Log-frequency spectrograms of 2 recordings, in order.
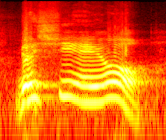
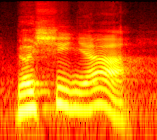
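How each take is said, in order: First: Loud, high, slow angry question. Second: Said in the usual way. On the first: Shown as a demonstration. Real-life quarrel over coming home late, angry. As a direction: demand the time as an accusation. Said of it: "화나서 얘기했고". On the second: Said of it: "정상적인 얘기를 한 것처럼".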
